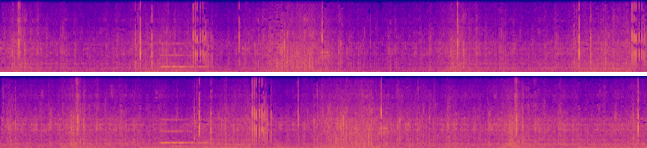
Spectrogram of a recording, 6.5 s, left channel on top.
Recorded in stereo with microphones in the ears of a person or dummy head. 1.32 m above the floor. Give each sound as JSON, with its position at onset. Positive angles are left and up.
{"t": 1.6, "sound": "an alarm", "side_deg": 0}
